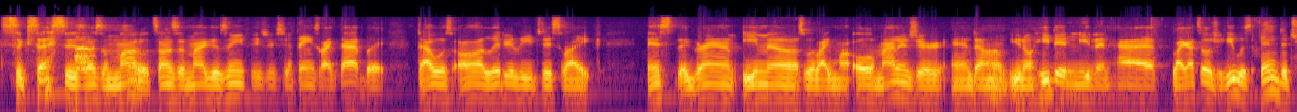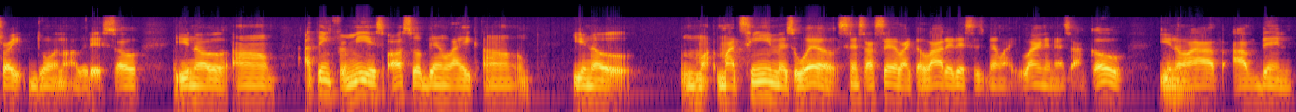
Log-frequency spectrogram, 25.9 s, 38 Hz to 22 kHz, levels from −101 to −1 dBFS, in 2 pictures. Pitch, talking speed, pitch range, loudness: 90 Hz, 200 wpm, 85-95 Hz, -16 LUFS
